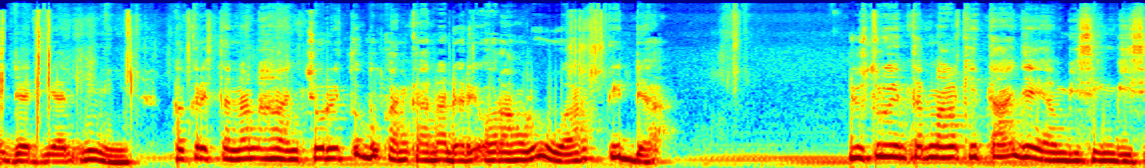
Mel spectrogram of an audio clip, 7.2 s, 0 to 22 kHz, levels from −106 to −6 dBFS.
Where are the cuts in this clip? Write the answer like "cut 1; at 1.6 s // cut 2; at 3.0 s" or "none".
none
